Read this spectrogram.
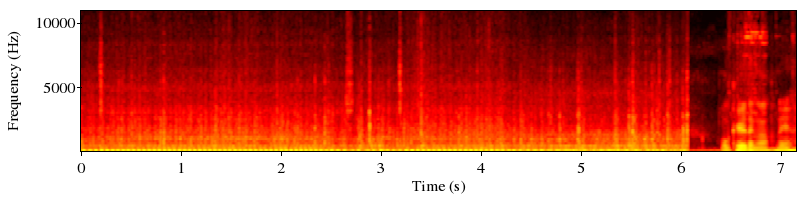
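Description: A motorbike engine rumbles steadily while riding over bumpy ground.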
